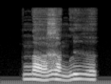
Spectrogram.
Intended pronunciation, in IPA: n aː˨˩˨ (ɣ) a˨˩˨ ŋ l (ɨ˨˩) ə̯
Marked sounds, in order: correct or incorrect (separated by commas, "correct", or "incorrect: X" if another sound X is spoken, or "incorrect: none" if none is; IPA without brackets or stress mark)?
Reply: correct, correct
